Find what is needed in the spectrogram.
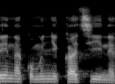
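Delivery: ordinary delivery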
